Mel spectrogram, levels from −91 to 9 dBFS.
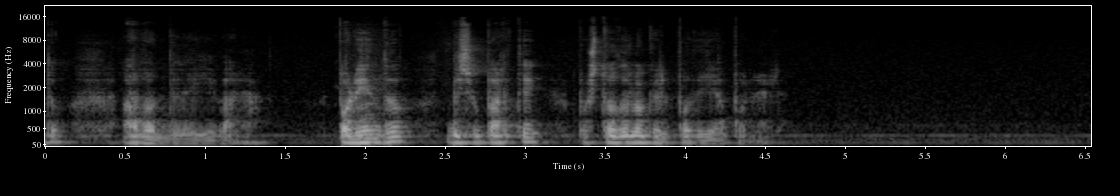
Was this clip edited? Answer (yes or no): no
